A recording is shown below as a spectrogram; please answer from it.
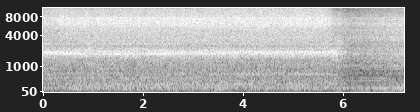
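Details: Landa VHP 5-3000 propane-fired hot-water pressure washer, after repair of no-heat and shutting-off faults: steady even burner roar with a constant high whistle, then a clean drop-off when the trigger is released; fires and shuts down normally.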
